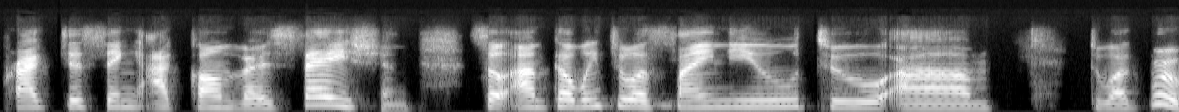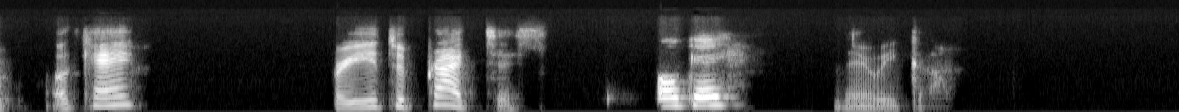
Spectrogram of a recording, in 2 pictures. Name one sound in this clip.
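A woman speaks with animation through a headset microphone over an online call.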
